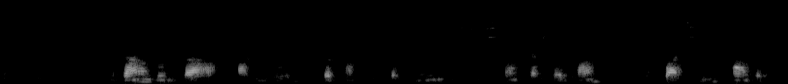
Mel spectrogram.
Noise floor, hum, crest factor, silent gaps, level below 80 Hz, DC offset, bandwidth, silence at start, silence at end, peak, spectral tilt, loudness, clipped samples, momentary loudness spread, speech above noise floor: -80 dBFS; none; 24 dB; none; under -90 dBFS; under 0.1%; 7.6 kHz; 1.25 s; 0.25 s; -16 dBFS; -7 dB/octave; -37 LUFS; under 0.1%; 20 LU; 44 dB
